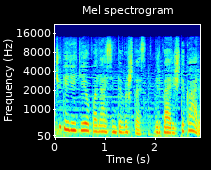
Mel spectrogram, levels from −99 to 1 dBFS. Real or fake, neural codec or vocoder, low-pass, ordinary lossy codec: real; none; 14.4 kHz; AAC, 48 kbps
